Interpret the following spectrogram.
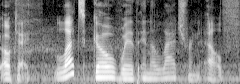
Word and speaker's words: Eladrin: He is is it pronounced Eladrin? Eladrin.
